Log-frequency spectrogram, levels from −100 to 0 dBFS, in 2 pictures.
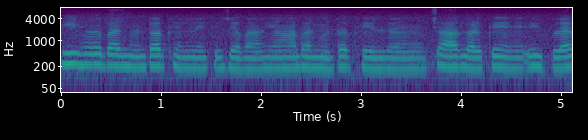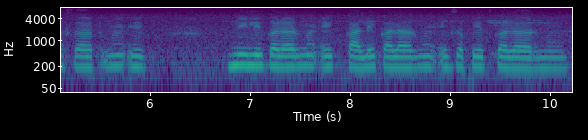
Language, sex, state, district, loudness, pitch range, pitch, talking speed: Hindi, female, Uttar Pradesh, Varanasi, -51 LUFS, 175-195 Hz, 190 Hz, 170 wpm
